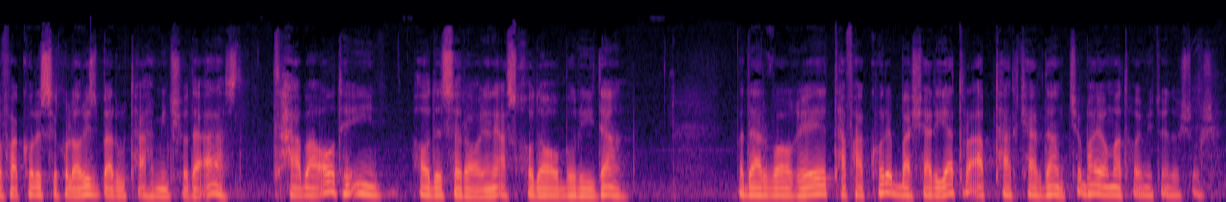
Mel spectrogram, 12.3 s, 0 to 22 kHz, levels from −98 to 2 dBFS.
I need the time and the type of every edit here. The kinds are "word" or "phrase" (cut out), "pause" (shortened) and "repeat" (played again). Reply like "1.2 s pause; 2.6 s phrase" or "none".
2.5 s pause; 4.0 s pause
